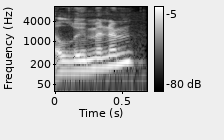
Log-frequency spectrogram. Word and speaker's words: aluminum: of Off-World Trading Company, I started saying aluminum, which is the American pronunciation, because it's just easier to say than aluminium.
